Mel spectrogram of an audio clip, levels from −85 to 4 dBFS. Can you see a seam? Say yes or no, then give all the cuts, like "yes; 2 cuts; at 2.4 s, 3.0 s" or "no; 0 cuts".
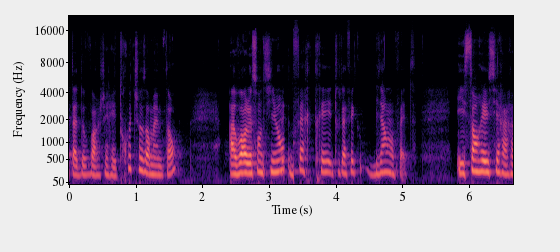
yes; 1 cut; at 3.4 s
